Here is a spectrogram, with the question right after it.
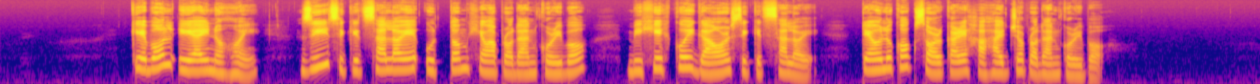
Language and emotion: Assamese, neutral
